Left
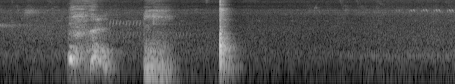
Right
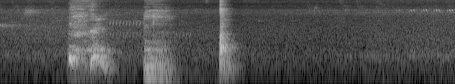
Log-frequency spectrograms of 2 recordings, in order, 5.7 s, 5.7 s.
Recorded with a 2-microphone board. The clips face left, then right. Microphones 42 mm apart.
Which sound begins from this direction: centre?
A cough, at 0.8 s.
